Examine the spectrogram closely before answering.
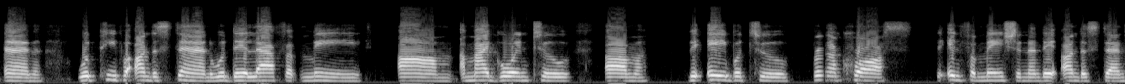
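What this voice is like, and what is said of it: Jamaican accent. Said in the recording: “my Jamaican accent”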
